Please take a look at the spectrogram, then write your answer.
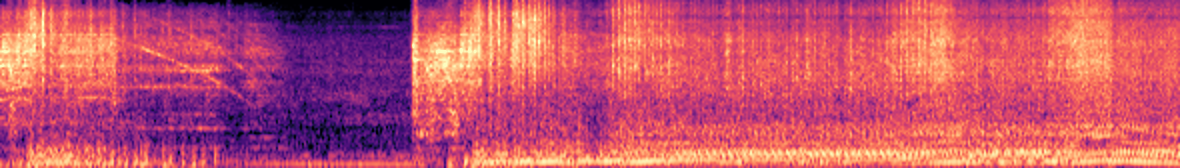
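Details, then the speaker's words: Holden VL Commodore at first start after ignition/cam timing adjustment and fitting painted extractors, cat and cat-back exhaust: starter whirrs, engine catches into a loud booming idle; still a little too loud, sooty exhaust. "start exhaust exhaust on hopefully it's not as loud but not too quiet it's still a little bit loud"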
